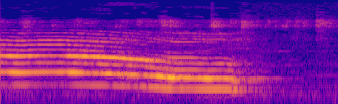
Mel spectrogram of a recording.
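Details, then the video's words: Perseus, a newly adopted SPCA cat, talks to himself in the mirror with a loud, bright moan that glides steadily downward in pitch and fades out after about a second. "Perseus the cat talks to himself in the mirror"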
